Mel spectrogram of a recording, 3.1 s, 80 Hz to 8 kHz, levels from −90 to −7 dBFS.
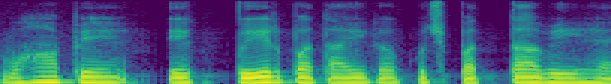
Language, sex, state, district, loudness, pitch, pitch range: Hindi, male, Bihar, West Champaran, -17 LUFS, 125 Hz, 120-130 Hz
